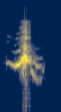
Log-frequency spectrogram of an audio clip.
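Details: A miniature schnauzer at Christmas, singing along to afternoon music with a short, tuneful howl that swells upward and then slides down.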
